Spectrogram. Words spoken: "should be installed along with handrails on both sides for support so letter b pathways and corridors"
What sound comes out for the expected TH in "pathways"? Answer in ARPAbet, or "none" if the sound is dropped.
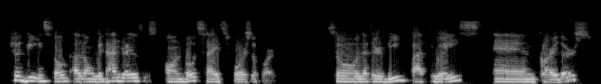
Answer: T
